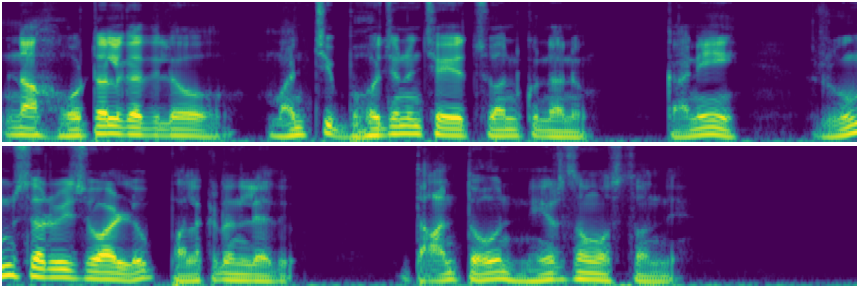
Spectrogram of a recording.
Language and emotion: Telugu, sad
